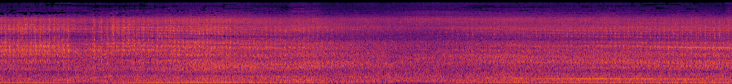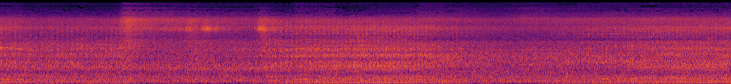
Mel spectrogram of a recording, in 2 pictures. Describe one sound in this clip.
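A wheel loader's diesel engine rumbles and revs nearby.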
